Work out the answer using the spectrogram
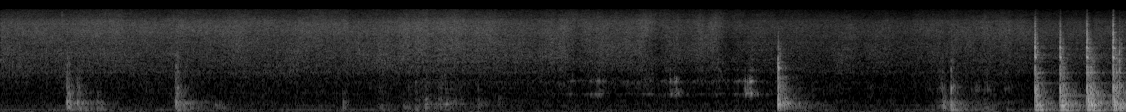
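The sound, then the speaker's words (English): Onions, celery and jalapeno sauté in a pan over medium to medium-high heat. A steady soft sizzle runs throughout, broken by a few knocks and scrapes of stirring, with a quick run of stirring clatters at the end. “We just need to kind of start to sweat them. And while those are sauteing, we're going to get our fresh herbs ready to go.”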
